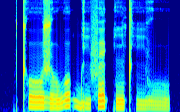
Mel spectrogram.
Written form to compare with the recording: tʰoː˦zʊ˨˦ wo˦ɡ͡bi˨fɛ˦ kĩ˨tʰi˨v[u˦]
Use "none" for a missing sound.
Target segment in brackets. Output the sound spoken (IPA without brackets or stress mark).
u˨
